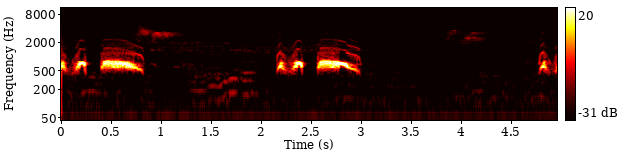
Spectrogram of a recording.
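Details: Spotted dove calling, used to attract birds: repeated three-part coos, two short notes then a longer descending one, roughly every two seconds, with the next phrase starting at the end.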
